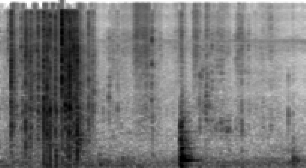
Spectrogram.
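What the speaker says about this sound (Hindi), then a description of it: "बट फिलहाल मुझे ये थोड़ा सा शफल करना है" A tarot card deck being shuffled by hand, a short close burst of riffling card flutter followed by a single soft thump and a faint tap.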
